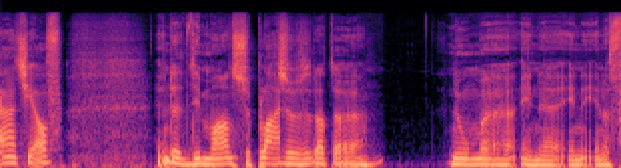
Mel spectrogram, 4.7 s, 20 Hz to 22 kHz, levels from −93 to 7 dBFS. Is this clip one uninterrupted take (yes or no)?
no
